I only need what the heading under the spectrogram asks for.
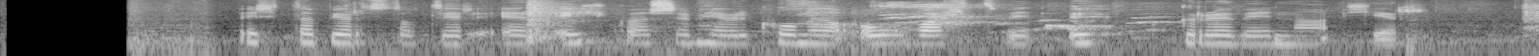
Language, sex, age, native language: Icelandic, female, 18-19, Icelandic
